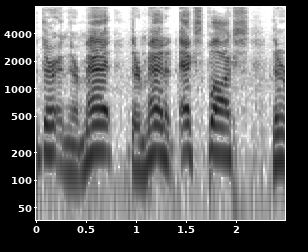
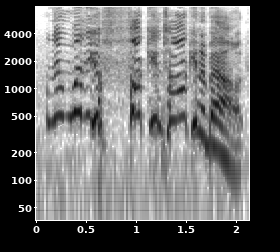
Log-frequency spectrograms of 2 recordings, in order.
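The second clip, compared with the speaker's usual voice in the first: exasperated rant. Real, not acted. Ranting at console fanboys.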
